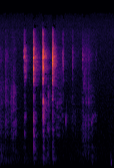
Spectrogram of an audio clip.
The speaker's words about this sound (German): Ah, der hat sein Mikro nicht leise gestellt. Ups. Ich dachte, Tomaten hört man nicht. Auch wenn man sie laut kaut schon.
